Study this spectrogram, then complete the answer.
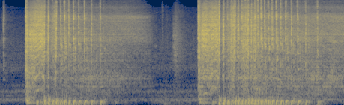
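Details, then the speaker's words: Old Spider forklift after carburettor cleaning and choke repair: engine catches, runs rough and smoky, sags almost to stalling, then recovers. It only stays running with the key held, pointing to an intermittent ignition switch. "there's definitely something going on here it only stays running if my keys on"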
